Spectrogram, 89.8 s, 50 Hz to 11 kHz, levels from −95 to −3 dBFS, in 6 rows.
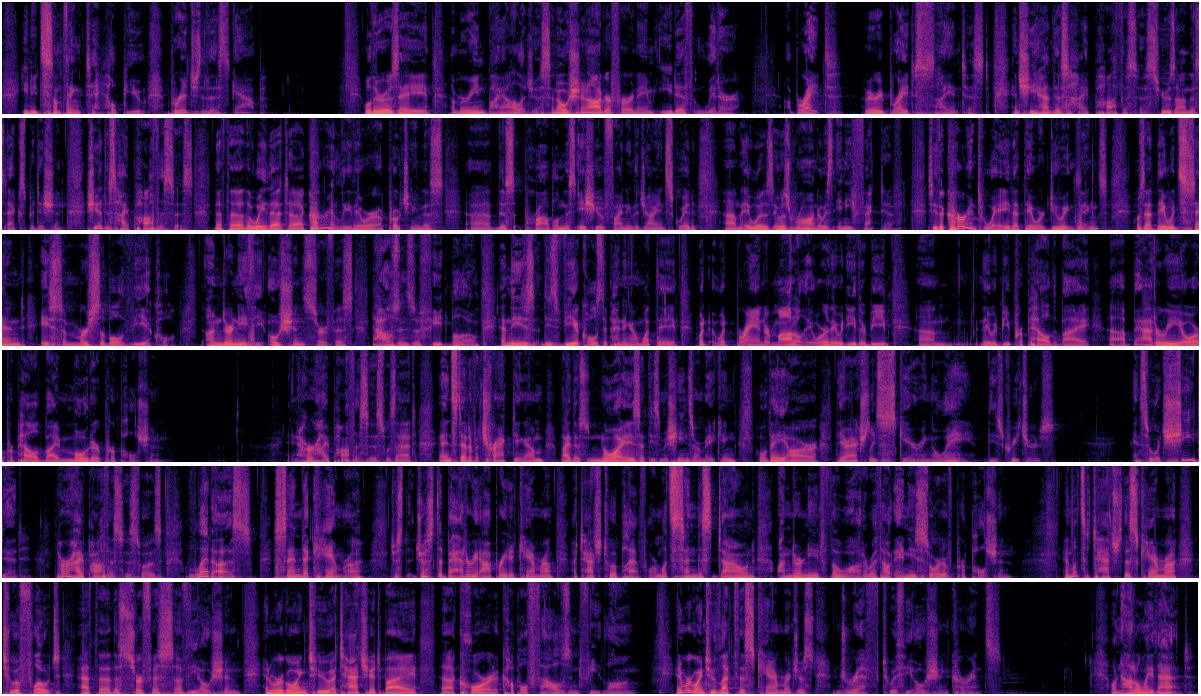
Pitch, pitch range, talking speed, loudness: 115 Hz, 100-135 Hz, 160 wpm, -39 LUFS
